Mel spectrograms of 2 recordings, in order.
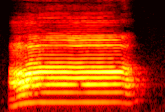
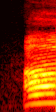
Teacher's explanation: दूसरा है दीर्घ। दीर्घ अर्थात ह्रस्व से डबल समय, दुगना समय लेना दीर्घ कहलाता है।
